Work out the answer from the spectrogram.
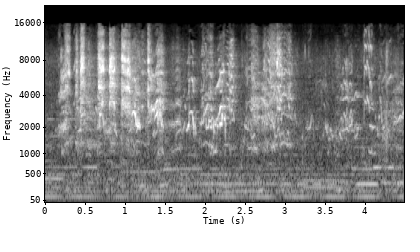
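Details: A flock of lorikeets hand-fed in a backyard screeches in rapid, harsh overlapping bursts, many calls per second, above a steady low hum.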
